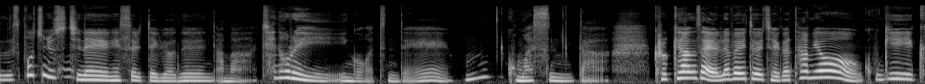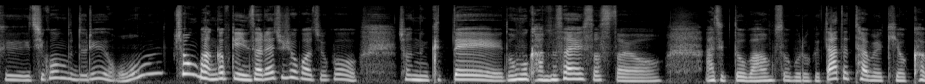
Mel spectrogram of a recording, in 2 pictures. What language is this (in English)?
Korean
